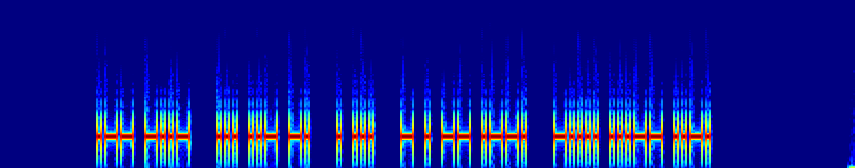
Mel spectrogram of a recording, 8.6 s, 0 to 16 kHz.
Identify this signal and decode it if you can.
Morse code, heard as a keyed tone, about 30 wpm, 700 Hz. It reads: WX SUN ES TEMP 63F
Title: Practice QSO - Exchange 2 - Info - 30wpm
